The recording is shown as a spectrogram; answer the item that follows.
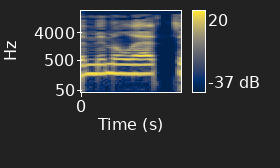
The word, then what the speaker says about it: mimolette: You mentioned the mimolette and mac, and you know how beautiful that would be.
